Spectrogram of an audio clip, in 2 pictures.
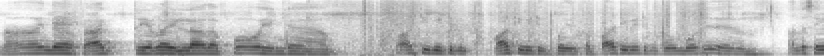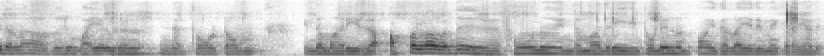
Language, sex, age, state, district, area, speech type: Tamil, male, 18-30, Tamil Nadu, Coimbatore, urban, spontaneous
